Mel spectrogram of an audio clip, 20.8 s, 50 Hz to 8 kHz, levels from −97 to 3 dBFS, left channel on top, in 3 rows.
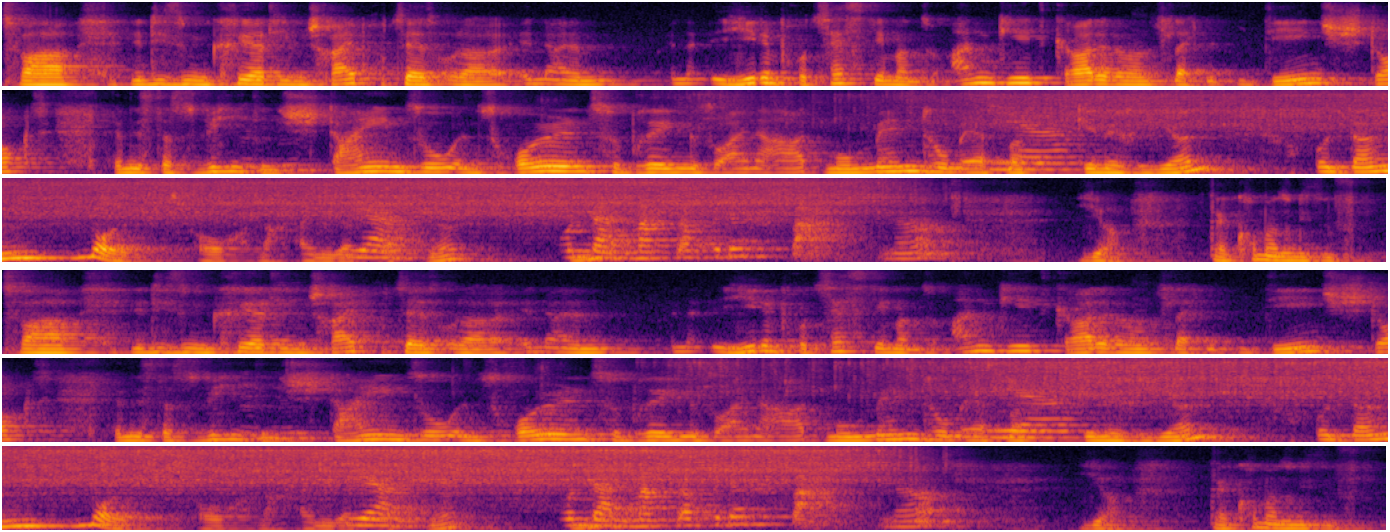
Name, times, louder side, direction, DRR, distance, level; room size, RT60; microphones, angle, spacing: voice 1, 0.0-3.1 3.3-12.0 12.3-16.2 16.7-16.9 18.7-20.6, left 4 dB, 50° left, 10 dB, 0.4 m, -23 dB
voice 2, 8.1-8.4 11.8-12.3 15.6-15.9 16.6-18.5, right 1 dB, 25° left, -2 dB, 2.8 m, -29 dB
sound 1, 8.3-8.4 9.0-9.2 9.6-9.7 10.3-18.6, right 5 dB, 20° right, 1.1 m, -34 dB
13.0 x 5.4 x 5.6 m, 0.75 s
head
